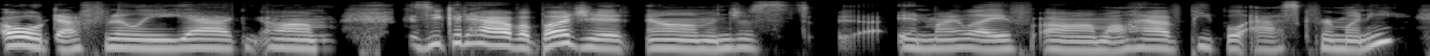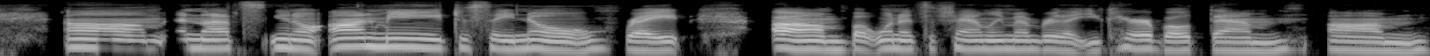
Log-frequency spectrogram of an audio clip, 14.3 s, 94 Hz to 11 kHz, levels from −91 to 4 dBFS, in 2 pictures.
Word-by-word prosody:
Oh, 230 -1 +8
definitely, 195 +1 0
yeah, 200 0 +2
can - - -17
um 190 -3 +1 0.4
'cause 230 -2 -7
you 265 - +1
could 290 +1 +1
have 245 -5 +8
a 200 - +5
budget, 200 -10 +5
um, 190 -2 +1
and 180 +2 -4
just 195 -2 -9
uh, - - -11 0.2
in 190 -2 -4
my 190 +1 -3
life 180 -2 -1
um, 165 -3 -1
I'll 155 +1 -2
have 195 -3 0
people 200 -4 -6
ask 175 +1 -6
for 190 -2 -5
money, 185 - -1 0.5
um, 195 -3 +1
and 195 -1 -3
that's, 190 -1 -1
you 205 - -3
know, 185 -2 0
on 220 0 +5
me 210 -2 0
to 200 - -8
say 185 -1 -4
no, 175 -1 -3
right? 160 -1 +1 0.4
Um, 180 -3 +5
but 170 0 -4
when 190 0 -3
it's 180 -1 -6
a - - -15
family 180 -1 -4
member 175 -1 -4
that 155 - -5
you 150 - -8
care 195 -2 -2
about 165 -3 -3
them, 155 +1 -3 0.2
um 160 -2 -2
185 Hz, 205 wpm, -24 LUFS, 175-200 Hz, 0.5 s, Oh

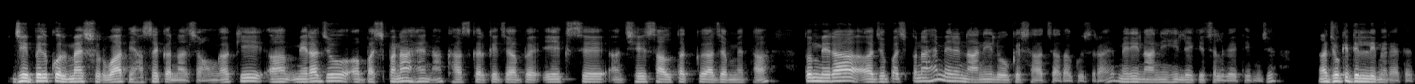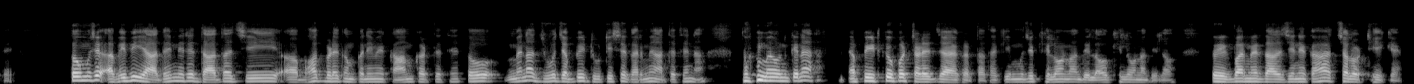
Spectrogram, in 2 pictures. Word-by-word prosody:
जी, 155 +4 +7
बिल्कुल। 155 -2 +6
मैं 135 +1 +5
शुरुआत 120 +2 +2
यहाँ 110 -1 -5
से 125 +5 -1
करना 100 -4 -2
चाहूँगा 100 +4 -5
कि 155 -1 +1
अ, 125 0 -1
मेरा 125 +4 +2
जो 155 0 +3
अ, 125 - -1
बचपना 135 +5 +1
है 135 -1 -3
ना, 120 +3 -7
ख़ास 115 0 -5
करके 115 0 -3
जब 115 0 -2
1 120 +2 -3
से 125 -2 -2
अ, 115 - -9
6 125 0 -2
साल 120 -2 0
तक 125 - -3
का 120 -2 +2
जब 115 +1 -2
मैं 110 0 -7
था, 105 +5 -5 0.4
तो 160 - +5
मेरा 160 +2 +4
अ, 125 - +2
जो 130 +2 -3
बचपना 150 +4 -3
है 215 - -3
मेरे 160 -5 -1
नानी 115 -3 -3
लोगों 110 -2 -2
के 115 - -6
साथ 100 -2 -7
ज़्यादा 90 -1 -6
गुज़रा - - -10
है। 160 +1 -9
मेरी 125 0 -2
नानी 115 0 -4
ही 120 - -5
लेके 110 -1 -5
चल 100 - -9
गई 95 0 -6
थी 100 - -9
मुझे 115 - -10 0.5
अ, 135 - +5
जो 145 +2 +5
कि 150 - +2
दिल्ली 135 -3 +4
में 115 -1 -5
रहते 95 -3 -9
थे। - - -16 0.6
तो 180 0 +7
मुझे 190 +2 +4
अभी 135 -1 +3
भी 175 0 +4
याद 145 - +3
है, 135 - 0
मेरे 160 0 +1
दादा 110 +6 +2
जी 145 +1 -1
अ, 115 -4 -2
बहुत 125 +8 -2
बड़े 140 -1 +2
कंपनी 125 -2 -3
में 125 -1 -2
काम 110 +4 -1
करते 120 0 -5
थे, 125 +2 -12
तो 150 +3 0
मैं 130 +6 -1
ना 185 +1 +3
जो 135 -5 -4
वो 150 - +2
जब 130 - 0
भी 160 - +2
ड्यूटी 135 -2 -4
से 145 +3 -2
घर 115 -1 -3
में 135 +4 -2
आते 120 -2 -3
थे 140 - -4
ना, 135 0 -7 0.4
तो 160 - +2
मैं 175 -2 +7
उनके 165 -1 +4
ना 185 +2 +3 0.4
अ, - - +4
पीठ 155 +2 +3
के 170 - +5
ऊपर 165 0 +5
चढ़े 125 -1 +4
जाया 115 -4 +3
करता 95 -2 -6
था 105 +2 -8
कि, 120 +3 -7
"मुझे 120 +2 -2
खिलौना 120 0 -1
दिलाओ, 105 0 -1
खिलौना 110 -2 -4
दिलाओ।" 100 0 -10 0.4
तो 140 - +4
एक 130 -3 +3
बार 140 0 +5
मेरे 135 -1 +2
दादा 120 -1 +3
जी 125 +2 -2
ने 130 0 +1
कहा, 155 +4 +3
"चलो 140 -4 +1
ठीक - - -7
है।" - - -8
125 Hz, 250 wpm, -21 LUFS, 115-145 Hz, 0.6 s, जी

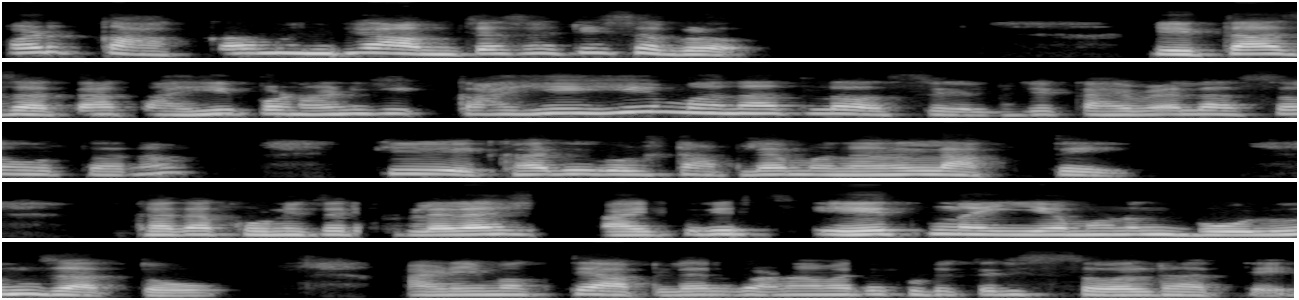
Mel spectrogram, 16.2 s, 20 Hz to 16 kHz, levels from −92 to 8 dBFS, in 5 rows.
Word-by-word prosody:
पण 300 +3 +1
काका 245 0 0
म्हणजे 270 0 +2
आमच्यासाठी 245 +3 +2
सगळं. 205 -8 +1 1.0
येता-जाता 215 -1 +3
काही 205 +3 -2
पण 230 -3 +1
आणि 235 +4 -2
काहीही 260 +9 -1
मनातलं 255 -3 +1
असेल 195 -4 -2
म्हणजे 170 +4 -10
काही 190 -1 -1
वेळेला 210 +2 0
असं 205 +3 -5
होतं 195 -3 -6
ना, 255 - -6 0.5
की 235 -2 -3
एखादी 200 +3 0
गोष्ट 200 -2 -3
आपल्या 185 +3 -1
मनाला 190 0 0
लागते. 190 -1 -1 0.6
एखादा 190 +1 0
कोणीतरी 185 +1 0
आपल्याला 185 +3 +7 0.2
काहीतरी 180 +4 +1 0.3
येत 215 +2 +5
नाही 195 -2 +3
आहे 195 - +4
म्हणून 200 +1 +2
बोलून 180 +5 +2
जातो 155 -7 0 0.5
आणि 180 +1 -1
मग 190 -1 -2
ते - - +2
आपल्या 180 -1 +1
मनामध्ये 195 +2 -2
कुठेतरी 190 -1 -6
सल 185 -2 0
राहते. 170 -2 -5
200 Hz, 155 wpm, -22 LUFS, 190-230 Hz, 1.0 s, आपल्याला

